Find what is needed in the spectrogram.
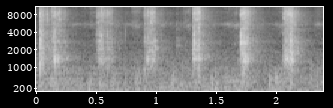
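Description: Hand-twisted pepper mill grinding peppercorns, a gritty crunch at each twist, about five twists in a steady rhythm.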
